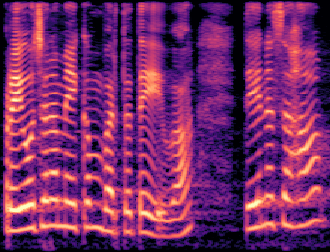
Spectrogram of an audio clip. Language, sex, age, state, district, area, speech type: Sanskrit, female, 18-30, Karnataka, Bagalkot, urban, spontaneous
